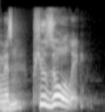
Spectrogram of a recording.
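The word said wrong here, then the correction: Pozzuoli: I would say you need a little more, you know, you get the face down. Puzzuoli.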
